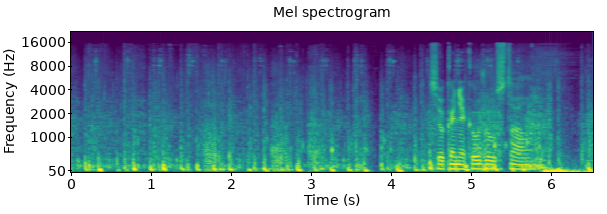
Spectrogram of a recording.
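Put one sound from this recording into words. Horses' hooves thud steadily on a dirt trail.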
